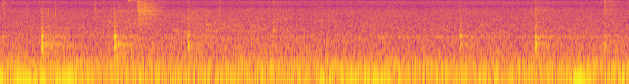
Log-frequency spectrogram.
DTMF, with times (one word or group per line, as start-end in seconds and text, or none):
none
